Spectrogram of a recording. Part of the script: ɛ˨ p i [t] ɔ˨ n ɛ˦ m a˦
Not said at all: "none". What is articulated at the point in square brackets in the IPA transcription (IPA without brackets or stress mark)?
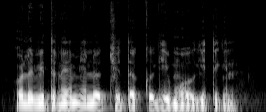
t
